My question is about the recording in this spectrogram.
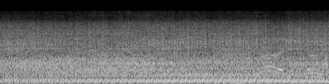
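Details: Freightliner truck with Cummins diesel, broke down with a no-start, held at raised idle to purge air after priming the fuel system: loud, even rumble with no misses or stumbles; normal diesel idle.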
